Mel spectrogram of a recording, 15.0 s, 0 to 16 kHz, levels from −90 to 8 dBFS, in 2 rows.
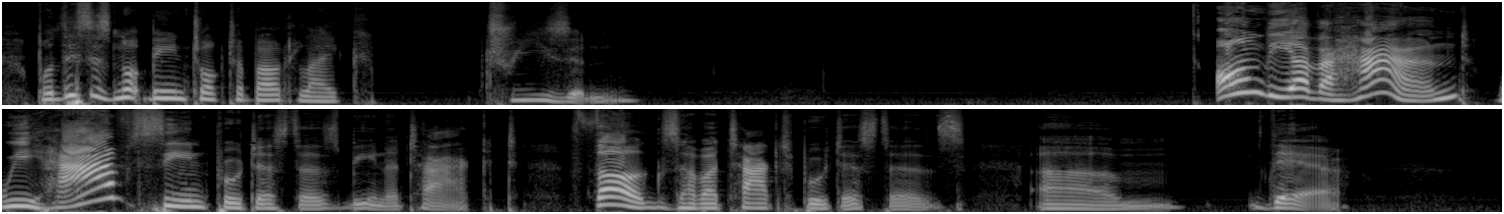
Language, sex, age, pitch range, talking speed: English, female, 20-39, 140-225 Hz, 100 wpm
